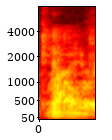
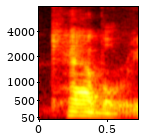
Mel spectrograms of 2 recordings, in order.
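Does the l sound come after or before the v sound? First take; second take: before; after. First: The l sound comes before the v sound. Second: The l sound comes after the v sound. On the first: It names the hill. The speaker calls it wrong. "not cavalry" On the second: It names soldiers on horseback. The speaker calls it right. "Got to make sure I'm saying cavalry"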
